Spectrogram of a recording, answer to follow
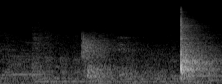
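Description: Two sharp clacks of billiard balls in a pool hall. The first, just under a second in, is moderate; the second, near the end, is much louder, with a brief ring.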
